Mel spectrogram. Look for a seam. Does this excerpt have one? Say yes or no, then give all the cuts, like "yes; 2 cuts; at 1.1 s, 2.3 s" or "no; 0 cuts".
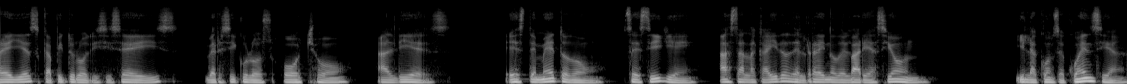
yes; 4 cuts; at 1.9 s, 4.7 s, 7.1 s, 8.5 s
